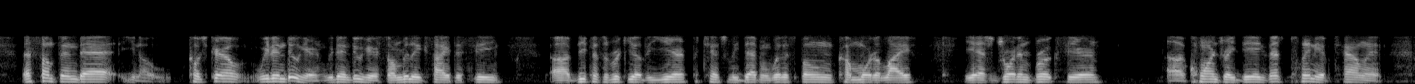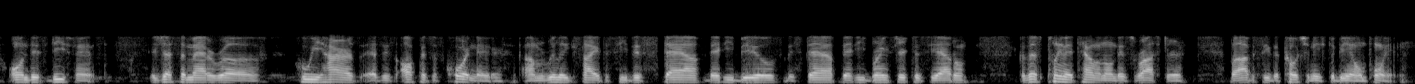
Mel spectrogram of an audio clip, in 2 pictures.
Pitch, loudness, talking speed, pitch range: 110 Hz, -22 LUFS, 200 wpm, 105-120 Hz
